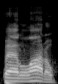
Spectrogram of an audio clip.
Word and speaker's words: Badolato: him as uh Batalott. Probably not a lot of people. No, Bad. And you actually pronounced my name right, so you must be from the Northeast.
